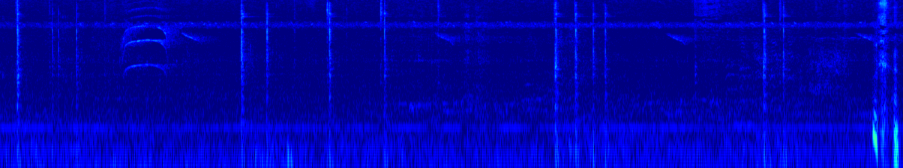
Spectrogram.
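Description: Faint ambience of a chairlift ride: a steady low hum with scattered light clicks and taps. One short chirp that rises and falls comes about two seconds in, with a few fainter high chirps later.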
